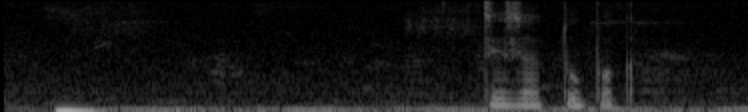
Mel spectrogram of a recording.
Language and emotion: Russian, neutral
